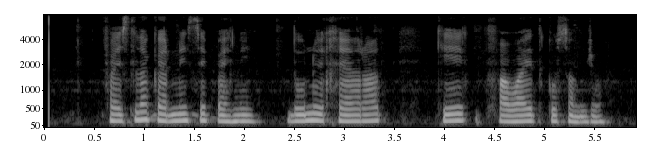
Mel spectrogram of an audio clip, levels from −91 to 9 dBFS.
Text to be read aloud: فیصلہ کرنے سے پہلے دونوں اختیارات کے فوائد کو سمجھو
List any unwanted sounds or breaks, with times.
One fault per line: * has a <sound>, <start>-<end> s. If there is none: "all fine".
all fine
